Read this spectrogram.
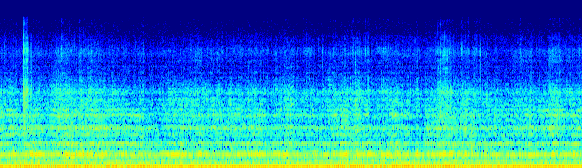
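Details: Dusk at a cottage beehive: honey bees hum in a dense, steady, low-pitched drone, with a brief tick near the start and otherwise no break in the buzz.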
